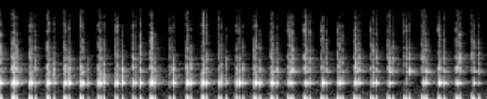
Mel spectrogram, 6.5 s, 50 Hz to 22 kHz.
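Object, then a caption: Wooden block. Fingernails tap and scratch the face of a solid block of unfinished light wood held upright beside the microphone. About 34 quick, dry knocks with a hollow woody tone near 620 Hz come in a steady but uneven rhythm. Each dies away almost instantly, with faint scratchy texture between the taps.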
